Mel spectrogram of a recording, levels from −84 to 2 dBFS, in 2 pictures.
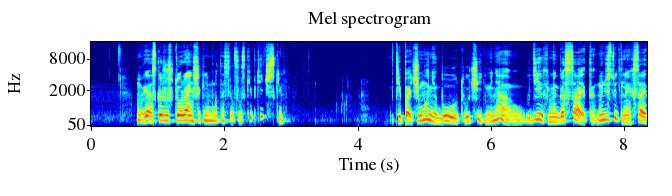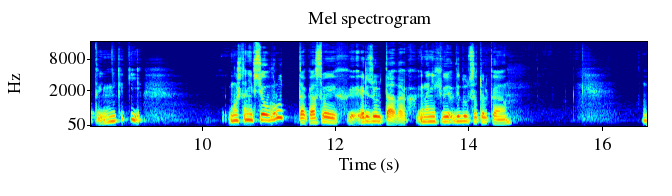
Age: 20-39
